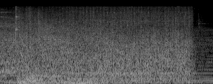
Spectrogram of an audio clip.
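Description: Cartoon battle sound effect: a loud, steady rush of noise with a low rumble, like a fiery blast or explosion, that cuts off abruptly at the end.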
